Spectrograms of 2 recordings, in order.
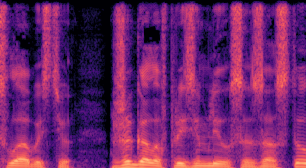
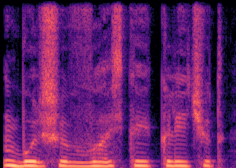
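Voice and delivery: village bride; 10 semitones higher, slower than usual. Acted. Shy village bride answers.

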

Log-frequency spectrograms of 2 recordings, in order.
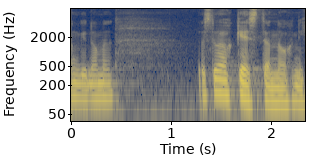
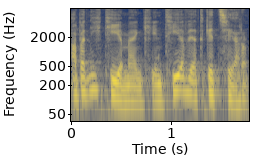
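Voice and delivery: insistent; 3 semitones higher, 7 dB louder than usual. Acted. Stubborn argument over crickets.

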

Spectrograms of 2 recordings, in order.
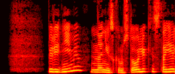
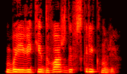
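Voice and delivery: ordinary delivery

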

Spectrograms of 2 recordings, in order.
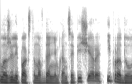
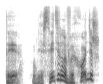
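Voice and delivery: softer, higher doubting question; distrustful; 4 semitones higher, 5 dB quieter than usual. A narrator's reading. Guerrera checks whether Paxton truly goes, quietly incredulous. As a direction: ask it with disbelief. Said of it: "с недоверием поинтересовался Геррера".

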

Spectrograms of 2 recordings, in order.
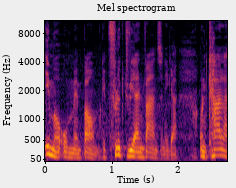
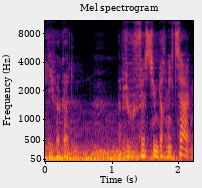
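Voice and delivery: frightened plea; 6 dB louder, faster than usual. Acted. Boy terrified of being reported.

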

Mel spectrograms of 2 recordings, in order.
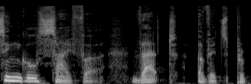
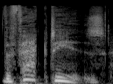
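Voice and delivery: slow, hesitant opening, slightly raised in pitch; timid; 4 semitones higher, slower than usual. A narrator's reading. D'Artagnan ventures an explanation to the guardsmen, timidly. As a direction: venture it cautiously, drawn out. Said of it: "hazarded D'Artagnan timidly".

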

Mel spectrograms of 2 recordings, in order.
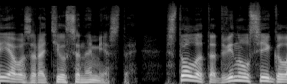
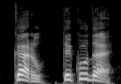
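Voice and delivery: high startled question; suddenly alarmed, pitched up; 9 semitones higher, 3 dB louder than usual. A narrator's reading. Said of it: "встрепенулась Пончик". (встревоженный высокий вопрос)

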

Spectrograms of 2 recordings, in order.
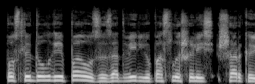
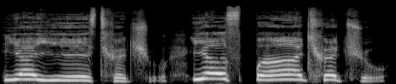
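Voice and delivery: whining; 5 semitones higher, much slower than usual. A narrator's reading. Zhorik whining, hungry and tired.

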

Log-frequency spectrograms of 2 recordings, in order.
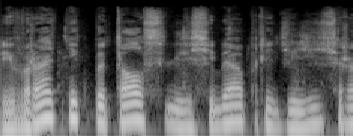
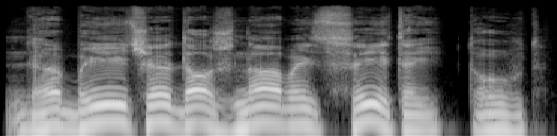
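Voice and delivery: slow, loud hunter's command; gruff hunter voice; 4 dB louder, much slower than usual. Acted. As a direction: lay down the law slowly. Turgam raises his voice.

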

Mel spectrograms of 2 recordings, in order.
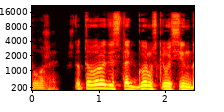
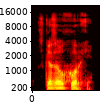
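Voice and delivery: ordinary delivery, nothing marked

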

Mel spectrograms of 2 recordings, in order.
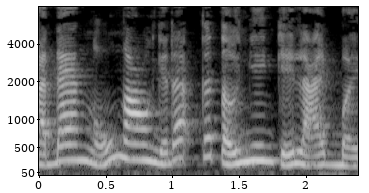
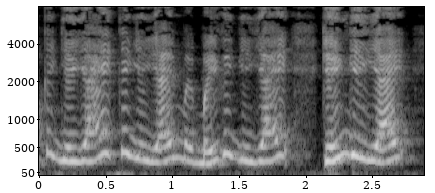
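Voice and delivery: higher, urgent voices of worried friends; mock-alarmed, pitched up; alarmed questioning; 3 semitones higher, faster than usual. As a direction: fire off the questions, imitating a startled crowd. Acted friends rushing in, asking anxiously.

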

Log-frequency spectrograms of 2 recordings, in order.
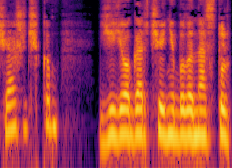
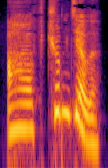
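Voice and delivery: higher, challenging question; with a note of defiance, pitch raised; defiant; 6 semitones higher, 3 dB louder than usual. A narrator's reading. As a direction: throw it back as a challenge. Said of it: "с вызовом спросила Бобби".

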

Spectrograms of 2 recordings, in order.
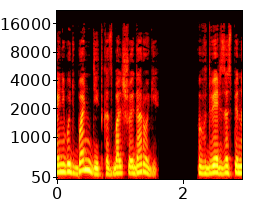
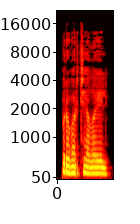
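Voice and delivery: usual speaking voice

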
